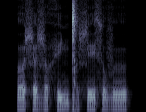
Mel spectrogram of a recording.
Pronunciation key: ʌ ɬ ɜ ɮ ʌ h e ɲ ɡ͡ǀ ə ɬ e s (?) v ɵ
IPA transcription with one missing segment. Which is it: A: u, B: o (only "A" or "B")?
B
